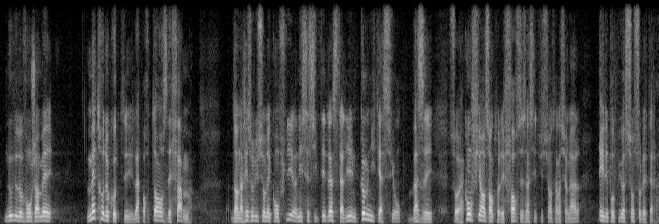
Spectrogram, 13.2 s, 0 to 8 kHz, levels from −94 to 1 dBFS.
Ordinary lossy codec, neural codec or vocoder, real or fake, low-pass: none; codec, 16 kHz, 0.8 kbps, ZipCodec; fake; none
